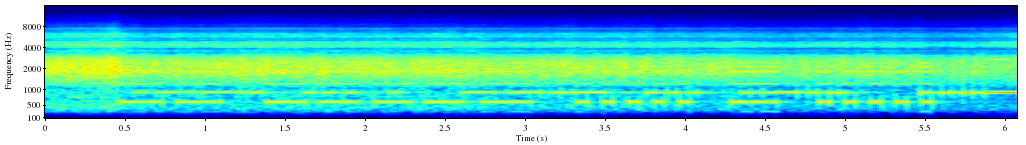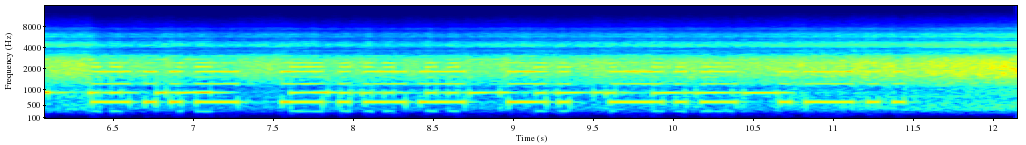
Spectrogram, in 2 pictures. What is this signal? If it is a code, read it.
Morse code, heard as two keyed tones, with radio static and room echo. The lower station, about 15 wpm, 610 Hz: M05T5 XYNKL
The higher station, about 18 wpm, 920 Hz: PSE QSL VIA BURO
